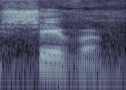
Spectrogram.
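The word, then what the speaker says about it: שבע: Só que tá escrito sete em hebraico é cheva. A pronúncia aqui é chava com som de a.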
